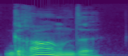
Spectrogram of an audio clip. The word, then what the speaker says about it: grande: Now, in the feminine form, the word grand becomes grande, and you pronounce the D because there's an E on the end. Grande.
